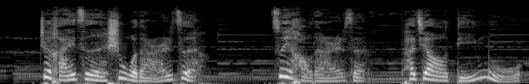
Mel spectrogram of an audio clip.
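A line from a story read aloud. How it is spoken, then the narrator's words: Loud. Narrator (Chinese): Johnny…大声的继续说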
